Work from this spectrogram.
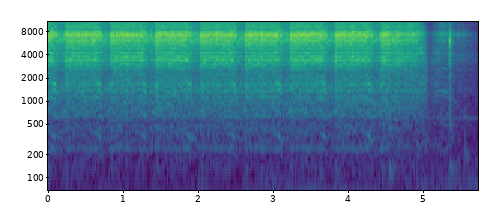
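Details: BMW N52 engine cranking during a compression test with spark plugs removed: the starter churns in even pulses, roughly two per second, then stops. Readings about 160–180 psi, with cylinder 6 the lowest; engine judged healthy after an oil separator fix.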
